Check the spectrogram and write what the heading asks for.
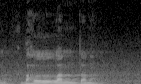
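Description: Speech only: a man's voice saying one slow, drawn-out word, the Sanskrit name Bhalandana, about half a second in.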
